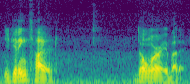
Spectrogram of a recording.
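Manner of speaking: lightly voiced soft reassurance to the niece; gentle reassurance. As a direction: soothe her quietly, no fuss.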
